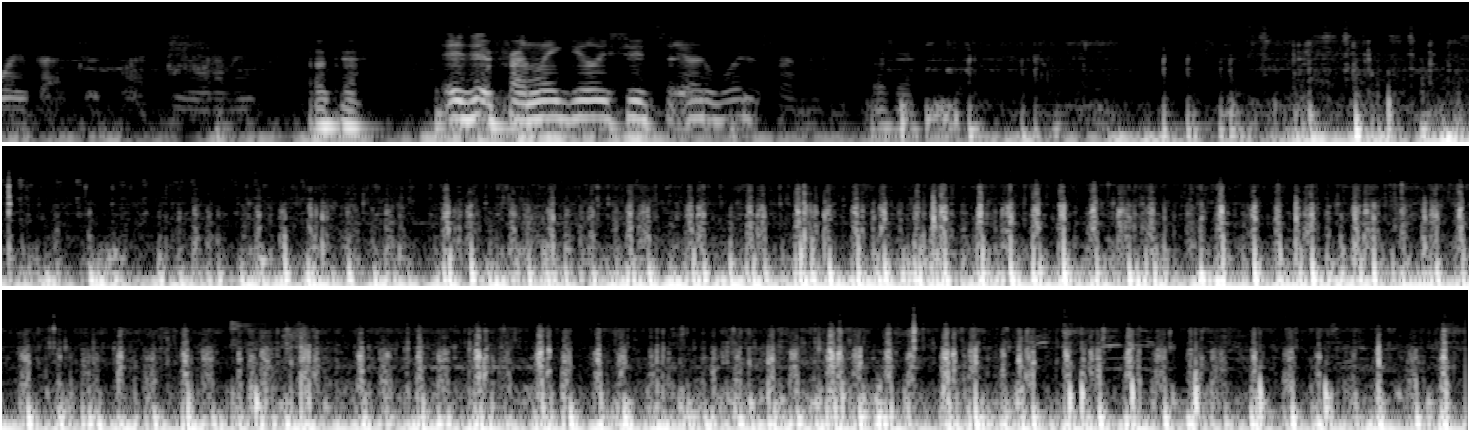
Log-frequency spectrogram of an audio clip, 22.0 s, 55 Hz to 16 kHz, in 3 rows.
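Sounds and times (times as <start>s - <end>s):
wind rumble on microphone: 4.4s - 22.0s.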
